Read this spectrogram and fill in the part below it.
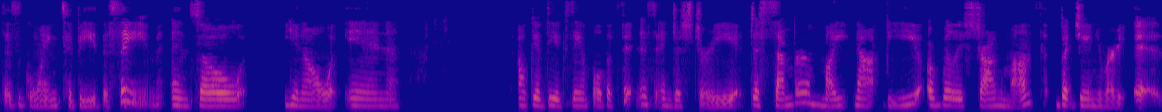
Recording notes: I tried to record this podcast 6 times and finally ended up recording it in my car, strapped for time.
